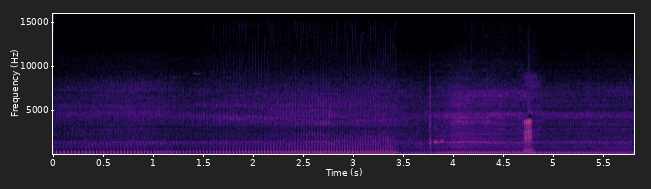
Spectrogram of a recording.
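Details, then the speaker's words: Yamaha WR250X supermoto without a slipper clutch, downshifting quickly without a throttle blip: the single-cylinder drone dips and the rear tire chirps and chatters, skipping as the clutch is released. "let me do it quickly what's that chatter noise? scared me there what's going on?"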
